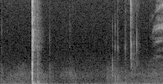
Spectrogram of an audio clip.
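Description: One sharp keystroke on a computer keyboard about half a second in, the Return key entering a typed terminal command, then faint room tone with a few soft key clicks near the end.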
